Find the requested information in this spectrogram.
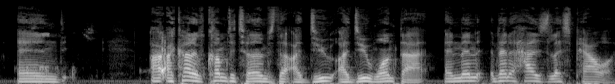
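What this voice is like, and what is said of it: Slightly croaky voice. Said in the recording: “my voice is a little croaky.”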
